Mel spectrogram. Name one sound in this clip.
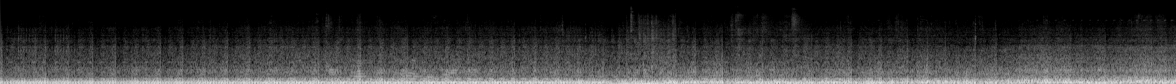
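A vehicle engine rumbles low and steadily, heard from inside the vehicle.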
